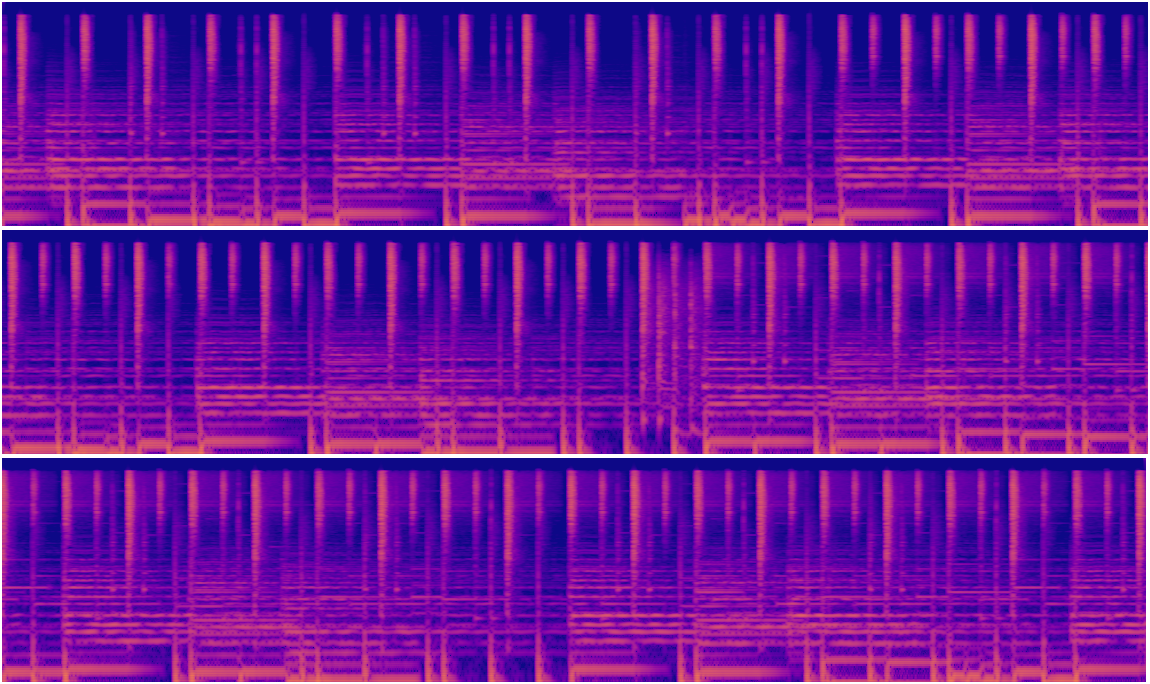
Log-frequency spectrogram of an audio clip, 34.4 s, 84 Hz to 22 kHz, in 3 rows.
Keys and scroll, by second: 24.5 ctrl+[, 27.9 ctrl+shift+[, 28.1 ctrl+].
